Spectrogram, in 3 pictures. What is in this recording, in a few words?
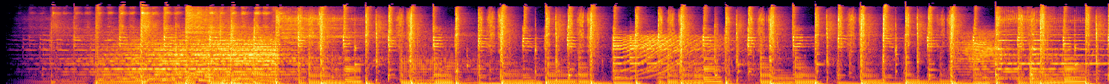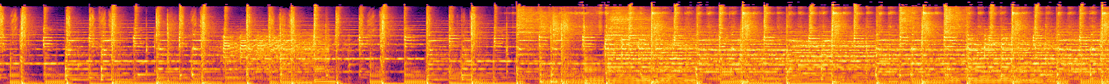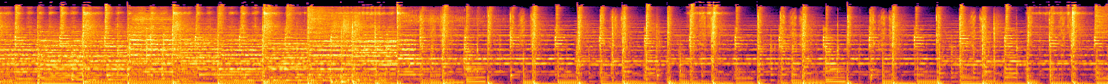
Antipodean Instrumental Sample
